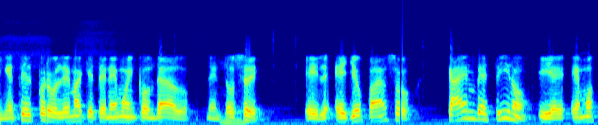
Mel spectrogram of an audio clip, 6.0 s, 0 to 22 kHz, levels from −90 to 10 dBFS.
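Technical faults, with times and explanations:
3.99 to 4.02 s, CD skip: The sound cuts to silence for about 30 ms. It then resumes from a different point, not where it left off. A knock or a flaw on the disc threw the laser off its track onto another turn of the spiral. The player muted briefly while it relocked. It then carried on reading from the new position, so the sound jumps abruptly.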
